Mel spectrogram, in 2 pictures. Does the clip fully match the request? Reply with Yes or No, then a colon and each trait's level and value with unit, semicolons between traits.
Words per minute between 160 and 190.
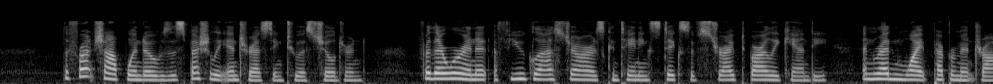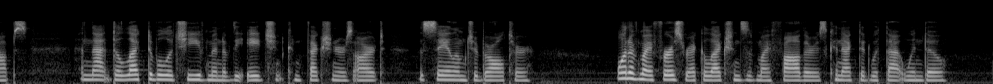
Yes: average, 170 wpm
